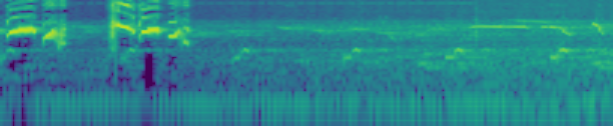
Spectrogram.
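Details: Early-morning song of a female Oriental magpie-robin meant to stir up males: two bright bursts of whistled, slurred notes in the opening second, followed by faint, evenly spaced chirps and distant whistles.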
